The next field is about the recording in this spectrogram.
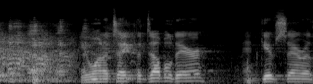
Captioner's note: chuckling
